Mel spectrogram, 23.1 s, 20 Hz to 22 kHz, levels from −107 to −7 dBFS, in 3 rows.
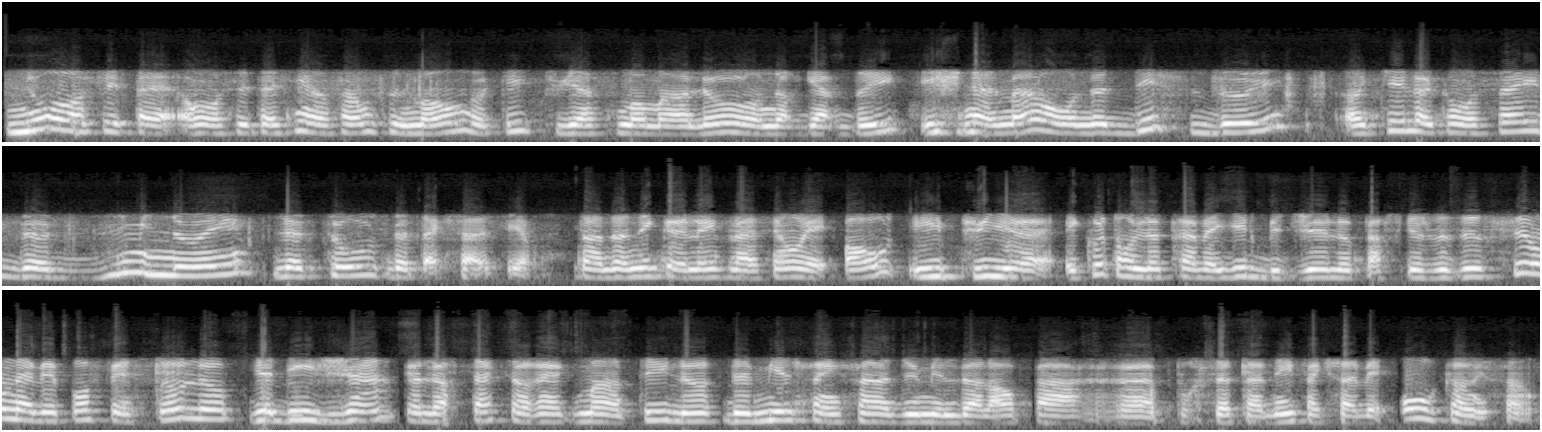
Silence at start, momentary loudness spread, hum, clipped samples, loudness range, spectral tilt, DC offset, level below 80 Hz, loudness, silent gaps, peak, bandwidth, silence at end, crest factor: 0.05 s; 5 LU; none; under 0.1%; 1 LU; -6.5 dB/octave; under 0.1%; -66 dBFS; -17 LUFS; none; -2 dBFS; 3.9 kHz; 0 s; 14 dB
